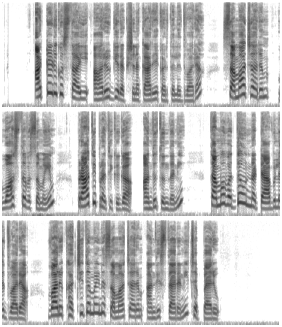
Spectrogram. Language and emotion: Telugu, neutral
